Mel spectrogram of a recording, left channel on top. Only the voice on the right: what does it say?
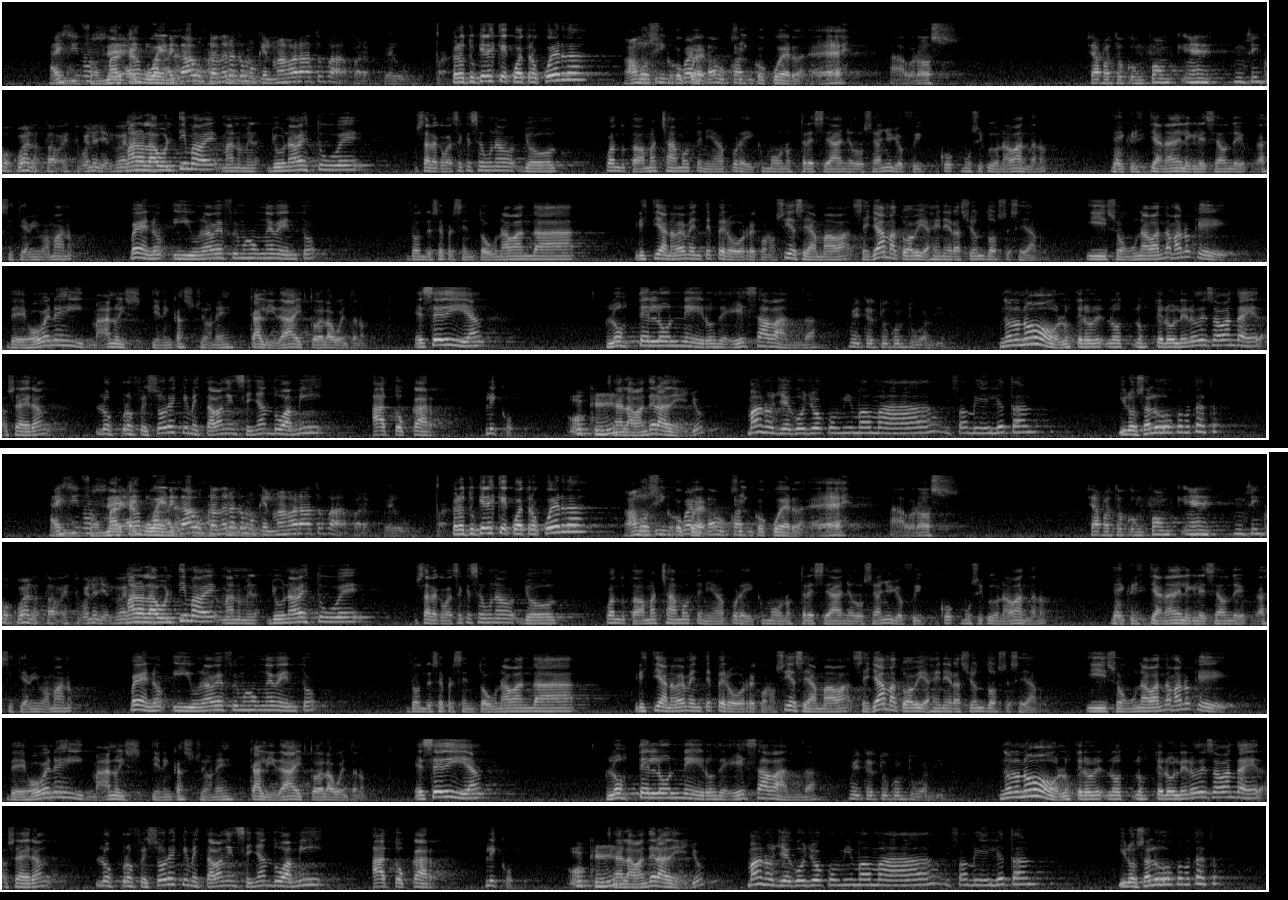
Son,
son
marcas
buenas,
son
marcas
buenas.
Pero tú quieres que cuatro cuerdas
o
cinco
cuerdas.
Cinco
cuerdas. Eh, sabroso.
Mano,
la última vez, mano, mira, yo una vez tuve, o sea, lo que pasa es que esa es una, yo cuando estaba más chamo tenía por ahí como unos 13 años, 12 años, yo fui co- músico de una banda, ¿no? de
cristiana de la iglesia donde asistía mi mamá, ¿no? Bueno, y una vez fuimos a un evento donde se presentó una banda cristiana, obviamente, pero reconocida, se llamaba, se llama todavía Generación doce se llama. Y son una banda, mano, que de jóvenes y, mano, y s- tienen canciones calidad y toda la vuelta, ¿no? Ese día, los teloneros de esa banda,
no, no, no, los, telo- los, los teloneros de esa banda, era, o sea, eran los profesores que me estaban enseñando a mí a tocar. ¿Explico?
sea,
la bandera de ellos. Mano, llego yo con mi mamá, mi familia, tal, y los saludo como tanto.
